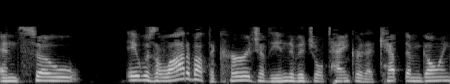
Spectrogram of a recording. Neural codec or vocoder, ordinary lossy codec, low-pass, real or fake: vocoder, 22.05 kHz, 80 mel bands, WaveNeXt; MP3, 24 kbps; 7.2 kHz; fake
